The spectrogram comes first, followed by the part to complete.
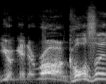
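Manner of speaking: very high, rough, angry movie police-chief bark. Doing a typical angry movie police chief scolding Coulson: angry seventies police chief impression. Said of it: "did you like that impression?".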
